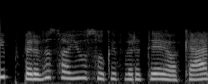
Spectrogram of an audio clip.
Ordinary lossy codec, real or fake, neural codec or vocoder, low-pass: AAC, 24 kbps; real; none; 5.4 kHz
